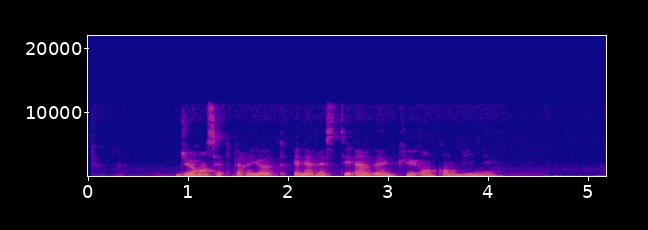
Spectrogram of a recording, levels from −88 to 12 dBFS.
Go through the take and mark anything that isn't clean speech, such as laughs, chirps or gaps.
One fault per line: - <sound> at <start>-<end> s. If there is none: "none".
none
